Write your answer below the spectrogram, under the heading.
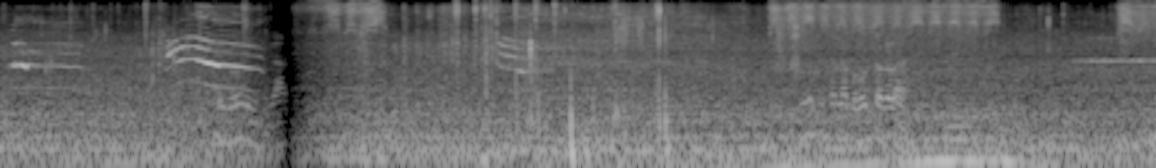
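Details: Hungry cats eating fish outside give falling meows at the start and around two seconds, then faint mews later amid low rumble, brief speech and a passing high hiss.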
